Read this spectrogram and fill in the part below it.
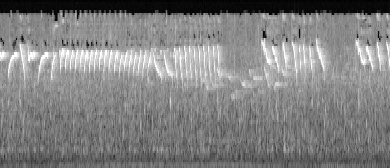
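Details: Oriental white-eye singing in canary-like rapid-fire style as a training master, with a long, fast, rattling series of high repeated notes over four seconds, then bursts of sharp downslurred whistles after brief pauses; flowing water underneath.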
